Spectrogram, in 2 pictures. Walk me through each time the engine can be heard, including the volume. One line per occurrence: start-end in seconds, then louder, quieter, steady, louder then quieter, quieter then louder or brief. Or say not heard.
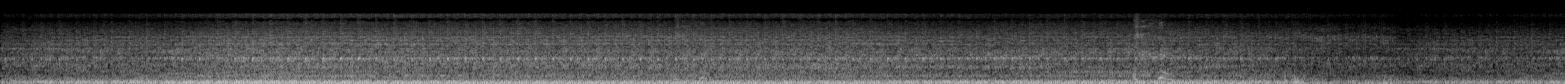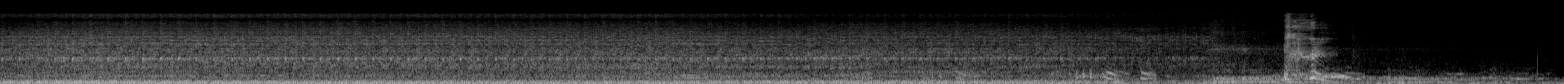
0.0-31.2 quieter.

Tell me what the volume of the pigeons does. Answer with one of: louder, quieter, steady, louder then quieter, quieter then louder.
louder then quieter.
